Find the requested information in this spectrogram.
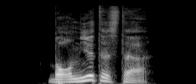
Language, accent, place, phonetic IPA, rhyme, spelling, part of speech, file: German, Germany, Berlin, [bɔʁˈniːɐ̯təstɐ], -iːɐ̯təstɐ, borniertester, adjective, De-borniertester.ogg
- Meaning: inflection of borniert: 1. strong/mixed nominative masculine singular superlative degree 2. strong genitive/dative feminine singular superlative degree 3. strong genitive plural superlative degree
